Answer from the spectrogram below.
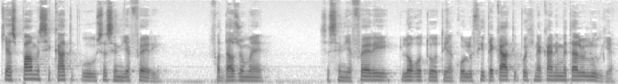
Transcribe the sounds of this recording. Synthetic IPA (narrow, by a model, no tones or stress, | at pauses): ce̞ɐspɐme̞se̞kɐt̪ipusɐse̞nðiɐfe̞ɾi | fɐnd̪ɐzo̞me̞ | sɐse̞nðiɐfe̞ɾilo̞ɣo̞t̪uot̪iɐko̞luθit̪e̞kɐt̪ipue̞çinɐkɐnime̞t̪ɐluluðʝɐ̰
